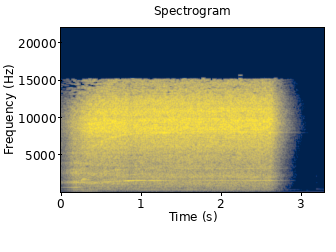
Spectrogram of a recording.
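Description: A Dreame Z20 stick vacuum cleaner whirs loudly and steadily at close range in turbo mode, then cuts off abruptly near the end, leaving faint quiet.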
